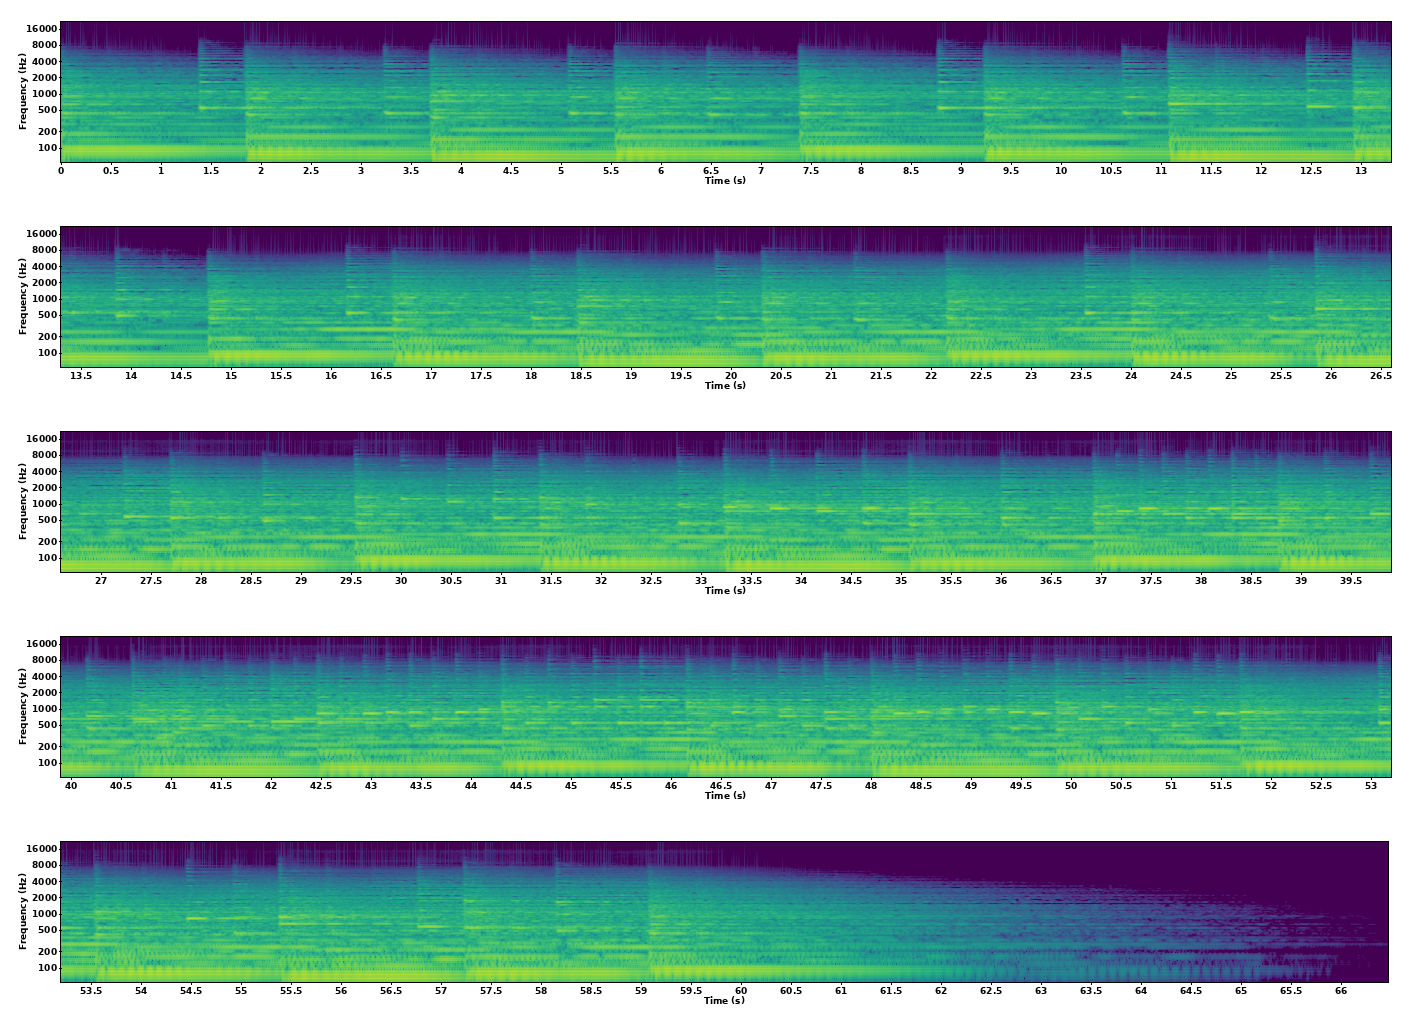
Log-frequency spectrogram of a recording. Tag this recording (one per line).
remix
sad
